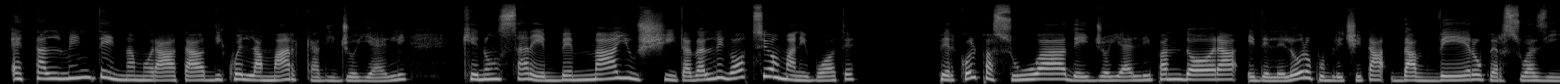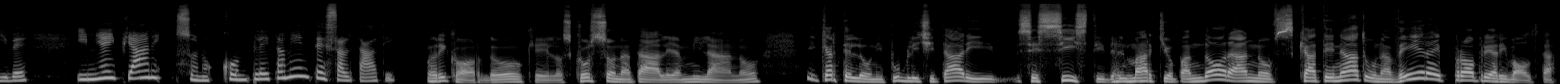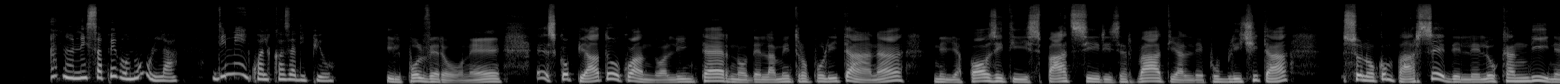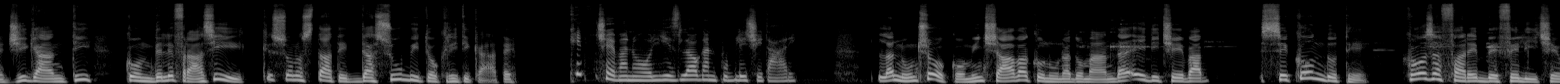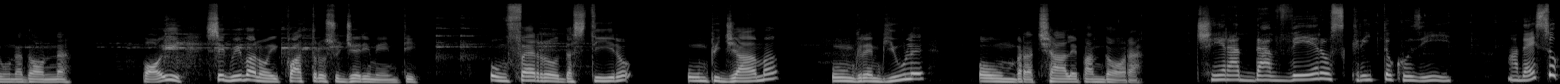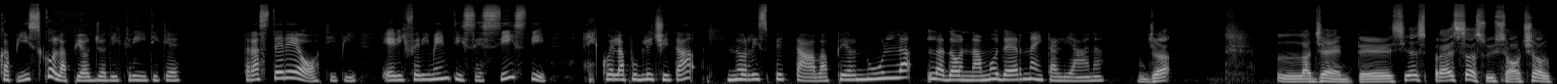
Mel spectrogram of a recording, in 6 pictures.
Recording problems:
household noises; faint; from 53 s on; 20 dB below the speech

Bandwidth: 18 kHz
